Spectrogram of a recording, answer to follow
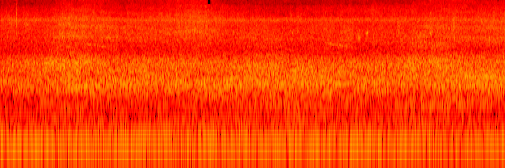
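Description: Steady outdoor background noise with a constant low hum underneath; no distinct events stand out.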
